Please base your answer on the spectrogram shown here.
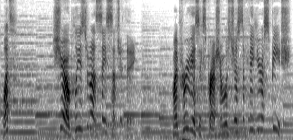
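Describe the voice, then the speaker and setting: A man's voice: very high-pitched, big pitch swings, normal speed, pitched above the performer's own voice. A man voicing a stern, earnest young woman knight with formal phrasing, reading visual novel dialogue over music. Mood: softened, concerned.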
